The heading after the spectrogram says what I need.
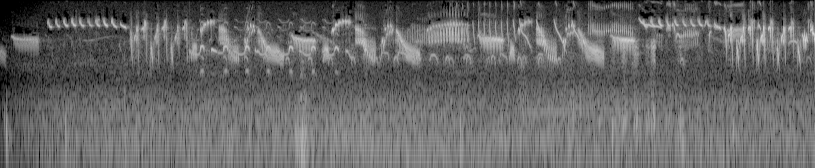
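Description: A Eurasian skylark pours out a fast, unbroken stream of high chirps, trills and warbled phrases with hardly a pause, clear against a quiet background.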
